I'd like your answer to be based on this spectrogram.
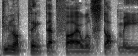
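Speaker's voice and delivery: sneering with venom. An advancing colleague confronts two people standing by a fire, sneering venomously. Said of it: "he sneered venomously".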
